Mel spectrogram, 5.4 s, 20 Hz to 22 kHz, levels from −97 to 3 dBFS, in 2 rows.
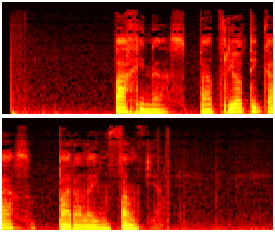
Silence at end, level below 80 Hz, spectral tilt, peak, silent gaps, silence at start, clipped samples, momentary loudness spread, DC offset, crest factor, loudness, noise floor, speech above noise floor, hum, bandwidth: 1.15 s; -42 dBFS; -7.5 dB/octave; -4 dBFS; none; 0.1 s; under 0.1%; 16 LU; under 0.1%; 22 dB; -25 LUFS; -58 dBFS; 34 dB; none; 15.5 kHz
